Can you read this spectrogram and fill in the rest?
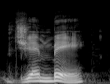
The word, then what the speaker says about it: djembe: Ecco, ora parlami invece di questo tamburo magico, adesso lo pronuncerò sicuramente sbagliato, il djembe. – Sì, hai pronunciato giusto.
